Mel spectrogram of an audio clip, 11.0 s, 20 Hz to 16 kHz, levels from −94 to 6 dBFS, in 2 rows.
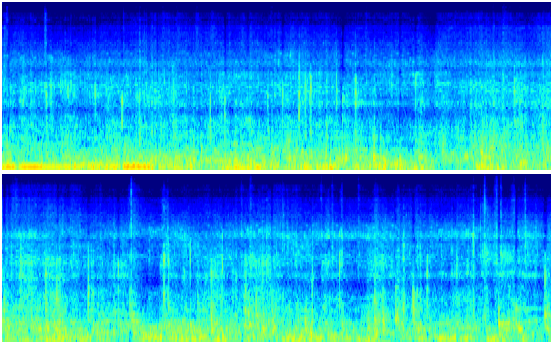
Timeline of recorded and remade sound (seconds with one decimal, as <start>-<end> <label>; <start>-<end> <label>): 0.0-11.0 remade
